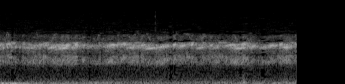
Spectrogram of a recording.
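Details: Continuous frog croaking heard as a steady buzzy mid-pitched hum with little variation, cutting off abruptly before the final half second of silence.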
